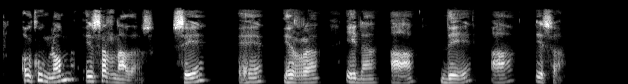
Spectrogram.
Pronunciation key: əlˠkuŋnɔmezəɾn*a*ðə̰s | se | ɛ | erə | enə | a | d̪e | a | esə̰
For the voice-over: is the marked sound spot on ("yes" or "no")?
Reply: yes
